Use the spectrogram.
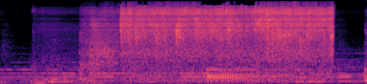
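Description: Water rushes steadily from a newly installed Hansgrohe shower system with an adjustable handheld wand during its first test, a loud continuous hiss that starts after a brief lead-in and runs about two seconds before cutting off.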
